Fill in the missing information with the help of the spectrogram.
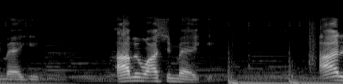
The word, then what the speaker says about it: Magi: Yeah, because I know they say Magi, because I always said Magi. – But then the show says Maggie. They associate Magi with, like, magic. – Yeah, I know. – Yeah. – I'm but not saying it's y'all not, wrong. I'm just saying it's Maggie.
